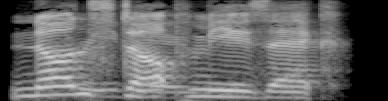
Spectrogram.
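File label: UK female, DJ vocals; beanstalk-audio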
